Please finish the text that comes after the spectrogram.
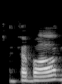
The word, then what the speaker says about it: Kabag: Okay, well, this week we unboxed, I believe I heard you pronounce it as Kabag. Kabag, yeah.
